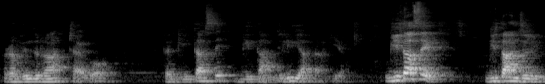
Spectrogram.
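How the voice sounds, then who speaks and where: A man teaching an exam-prep lesson, animated, asking questions and answering them himself. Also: mid-range voice, normal speed. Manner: animated, asks and answers his own questions. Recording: very echoey room.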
